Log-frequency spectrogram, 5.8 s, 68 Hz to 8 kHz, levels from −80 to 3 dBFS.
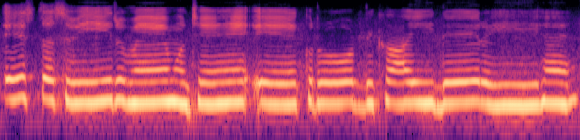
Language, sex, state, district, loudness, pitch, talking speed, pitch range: Hindi, female, Madhya Pradesh, Katni, -9 LUFS, 245 Hz, 105 wpm, 235-250 Hz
